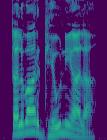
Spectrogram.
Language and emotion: Marathi, neutral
